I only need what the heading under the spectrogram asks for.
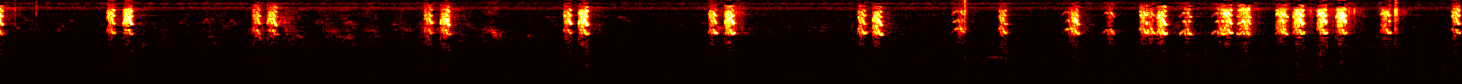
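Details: Mother myna bringing her chick to the side of the nest; high, thin squeaky chirps in short bursts, spaced irregularly at first, then quickening into a rapid run of repeated chirps near the end.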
